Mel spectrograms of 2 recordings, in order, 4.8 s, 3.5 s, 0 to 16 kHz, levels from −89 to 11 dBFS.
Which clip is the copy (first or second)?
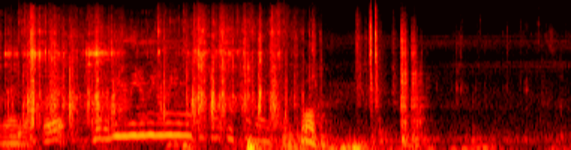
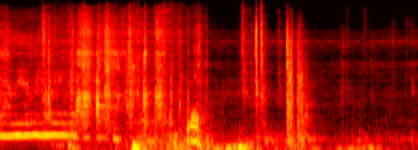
second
